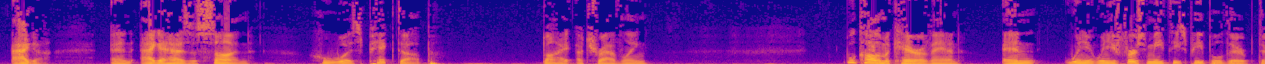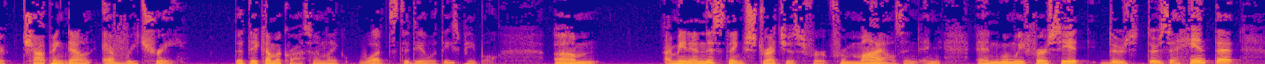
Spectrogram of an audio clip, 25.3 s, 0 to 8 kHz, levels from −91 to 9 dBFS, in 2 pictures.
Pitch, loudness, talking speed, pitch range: 125 Hz, -16 LUFS, 165 wpm, 110-150 Hz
